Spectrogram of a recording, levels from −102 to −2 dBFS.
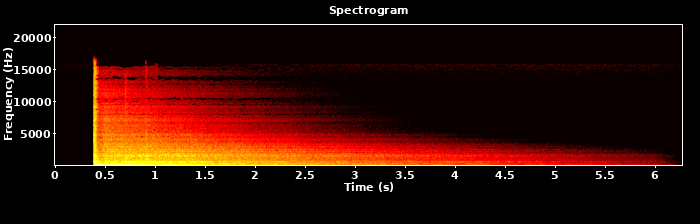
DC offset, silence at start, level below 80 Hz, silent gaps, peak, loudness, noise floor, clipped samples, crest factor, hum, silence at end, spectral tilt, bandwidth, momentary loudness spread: under 0.1%; 0.4 s; -24 dBFS; none; 0 dBFS; -20 LUFS; -73 dBFS; under 0.1%; 22 dB; none; 3 s; -5.5 dB/octave; 16 kHz; 25 LU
